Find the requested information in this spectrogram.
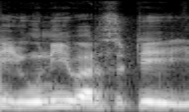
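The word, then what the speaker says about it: university: इसको कहते हैं यूनिवर्सिटी, UNIVERSIT और वाई। अब यूनिवर्सिटी, फिर देखिए यू, लेकिन उच्चारण यू, या से यज्ञ, यानी कि फिर वॉवेल नहीं, फिर हो गया आपका कॉन्सोनेंट।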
